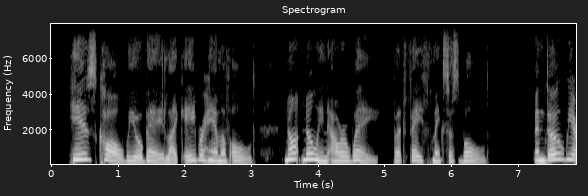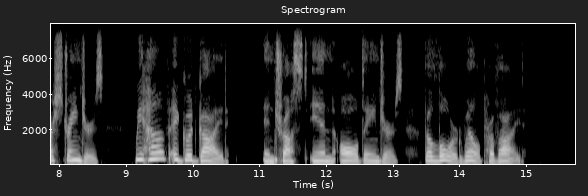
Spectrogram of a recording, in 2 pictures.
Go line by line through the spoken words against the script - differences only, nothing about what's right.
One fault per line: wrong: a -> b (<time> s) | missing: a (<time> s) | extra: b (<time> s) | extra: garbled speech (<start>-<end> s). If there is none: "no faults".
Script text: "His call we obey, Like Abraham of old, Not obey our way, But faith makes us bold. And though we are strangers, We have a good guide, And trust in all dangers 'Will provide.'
wrong: obey -> knowing (3.8 s)
extra: The Lord (13.5 s)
